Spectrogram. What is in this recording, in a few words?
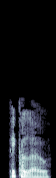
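"piccolo", English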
